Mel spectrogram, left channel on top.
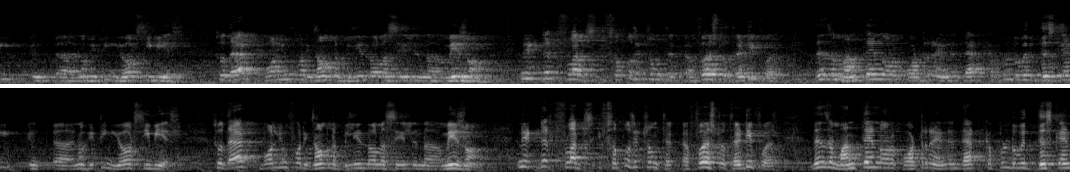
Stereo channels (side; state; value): both; normal; correlation 0.04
